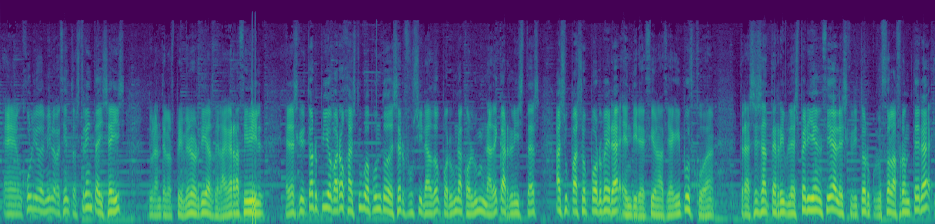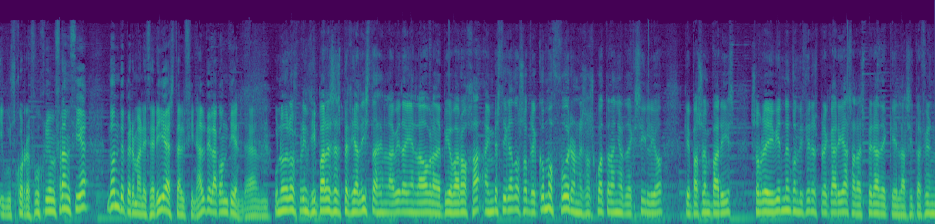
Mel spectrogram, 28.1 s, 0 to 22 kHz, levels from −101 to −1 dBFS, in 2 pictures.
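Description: A brief garbled, jumbled moment appears from 3.79 to 3.83 s, where a few hundredths of a second of sound seem shuffled. These are chunks out of order. A chunk about 10.67 ms long arrived or was written three chunks late, so it plays after material that should follow it. Nothing goes missing, but the reordering leaves three hard joins.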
